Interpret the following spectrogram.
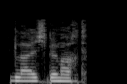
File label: "gleichgemacht", German; adjectives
